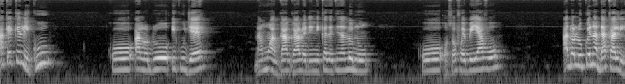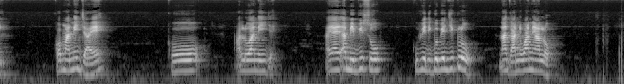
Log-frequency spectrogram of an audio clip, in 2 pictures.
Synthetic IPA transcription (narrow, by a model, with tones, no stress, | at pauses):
a˨kɛ˦kɪ˦lɪ˨ku˦ | kʊ˦a˨lʊ˨dʊ˦i˦ku˦d͡ʒɛ˦ | nã˨mʊ̃˦a˨ɡa˨˦ɡa˨˦lʊ˨ɛ˨dɪ˨nɪ˨ka˦zɛ˨t̪i˦nã˦lo˦nʊ˨ | kʊ˦ɔ̰˨sɔ˨˦fʊ˦ɛ˨bɪ˦ja˦vʊ˦ | a̰˨dɔ˦lʊ˦ku˦ɛ˦nã˦da˦ka˦li˨ | kɔ˨mã˨nɪ̃˦d͡ʒa˨jɛ˦ | kʰʊ˦ | a̰˨lʊ˨a˦nɪ˦d͡ʒɛ˨ | a̰˨ja˦a˨me˨bi˦sʊ˦ | ku˨˦vi˦ɛ˦dɪ˨ɡ͡bo˦bi˦e˦d͡ʑi˦klo˦˨ | nã˨ɡa˨nɪ̃˨wa˦nɪ̃˦a˨lɔ˨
